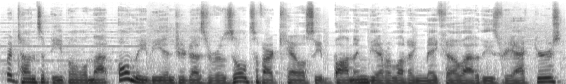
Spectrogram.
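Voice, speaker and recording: A man's voice: medium pitch, fast talker, darkish tone. Sarcastic man narrating over faint music. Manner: dry, sarcastic. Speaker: video game reviewer and host. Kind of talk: scripted comedic review narration.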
